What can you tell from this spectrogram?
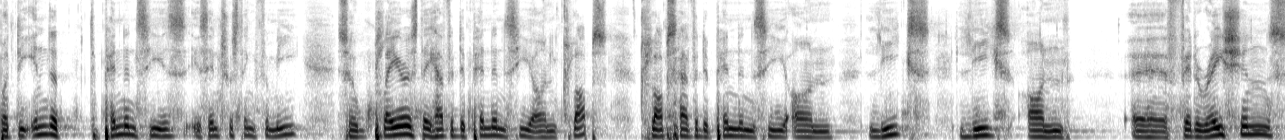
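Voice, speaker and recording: At a fairly slow pace, a man talks in a fairly high voice with a dark, mellow tone and ordinary pitch variation. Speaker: sports business academic. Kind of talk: panel discussion. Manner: halting.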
